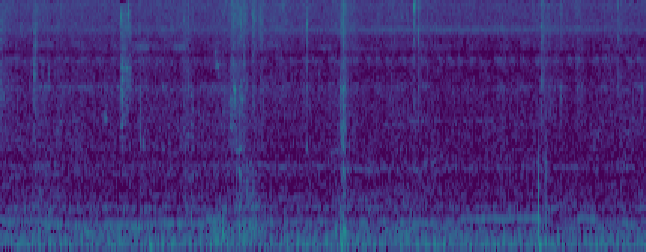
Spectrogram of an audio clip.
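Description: A large lizard tears and chews at raw meat with wet ripping sounds.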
